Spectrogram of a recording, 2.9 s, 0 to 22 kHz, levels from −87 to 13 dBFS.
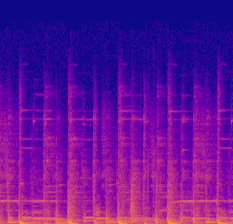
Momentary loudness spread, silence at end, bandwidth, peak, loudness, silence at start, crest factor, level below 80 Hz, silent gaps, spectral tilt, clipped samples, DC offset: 4 LU; 0 s; 16 kHz; -2 dBFS; -20 LUFS; 0 s; 18 dB; -30 dBFS; none; -6 dB/octave; under 0.1%; under 0.1%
